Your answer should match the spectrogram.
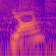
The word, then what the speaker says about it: Jan: We didn't know how to pronounce his name. We had to look his name up, and it's spelled Jan, so we pronounced it Jan.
